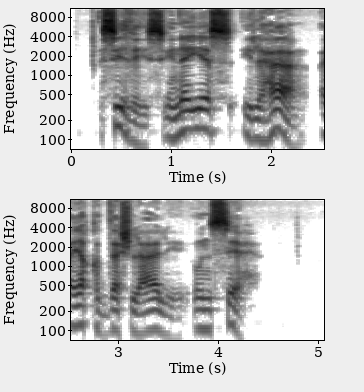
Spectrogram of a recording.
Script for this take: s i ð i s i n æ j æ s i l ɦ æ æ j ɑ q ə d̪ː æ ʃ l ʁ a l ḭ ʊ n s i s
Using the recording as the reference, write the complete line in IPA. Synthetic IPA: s i ð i s i n æ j æ s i l ɦ æ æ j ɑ q ə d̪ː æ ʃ l ʕ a l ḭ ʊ n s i ħ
